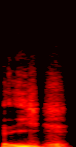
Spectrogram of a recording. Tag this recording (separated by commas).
Breathing, Respiratory sounds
